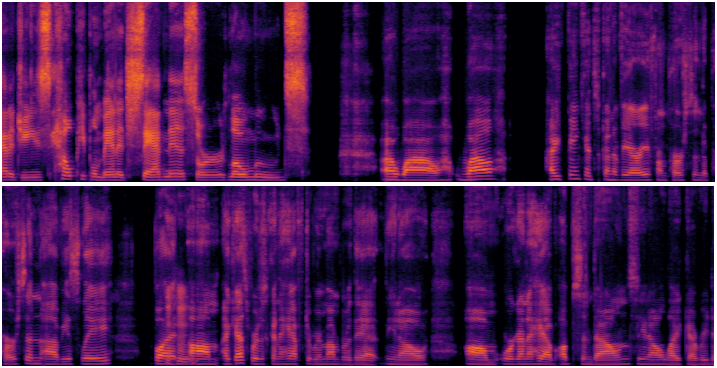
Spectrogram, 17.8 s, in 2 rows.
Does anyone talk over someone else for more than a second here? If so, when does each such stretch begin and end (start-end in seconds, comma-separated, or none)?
none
